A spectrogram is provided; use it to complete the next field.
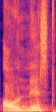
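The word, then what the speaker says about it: honest: एन ई एस टी इसको नेस्ट मत पढ़िए नहीं तो गलत हो जाएगा ऑनेस्ट पढ़ जाएगा ठीक है ना ऑनेस्ट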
